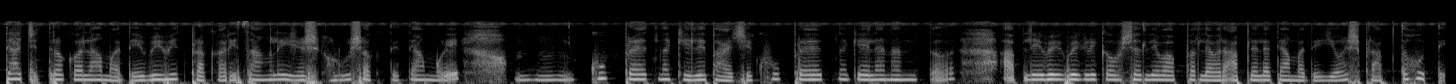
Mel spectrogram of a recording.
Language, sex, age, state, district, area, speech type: Marathi, female, 18-30, Maharashtra, Sindhudurg, rural, spontaneous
